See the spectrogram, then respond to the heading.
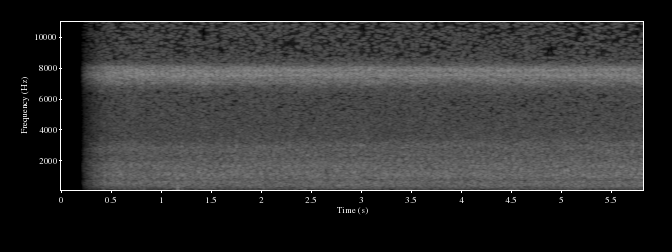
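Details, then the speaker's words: Ceiling fan running after repair of the tick-tick/click noise (bearing or shaft wear, opened and reassembled): soft, even airy whoosh with a faint steady hiss and no ticking or clicking. "tik-tik or click sound as you hear there is no noise coming out of the ceiling fan anymore"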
